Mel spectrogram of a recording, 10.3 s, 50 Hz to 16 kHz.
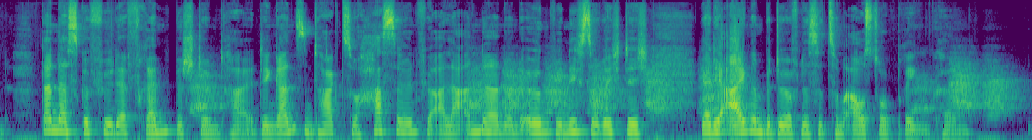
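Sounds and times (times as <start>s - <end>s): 
speech: 0.2s - 9.8s
dog barking: 1.9s - 2.4s, 4.6s - 7.5s, 9.1s - 10.3s.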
